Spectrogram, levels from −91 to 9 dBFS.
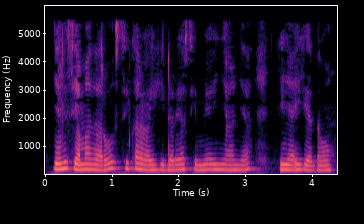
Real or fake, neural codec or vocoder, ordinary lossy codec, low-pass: fake; codec, 16 kHz in and 24 kHz out, 2.2 kbps, FireRedTTS-2 codec; MP3, 32 kbps; 5.4 kHz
